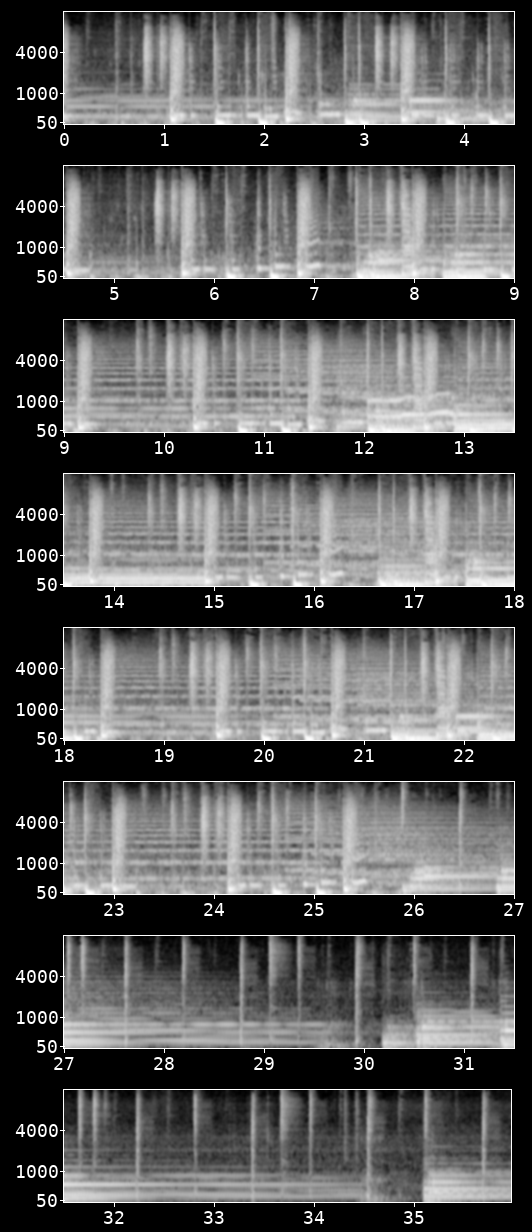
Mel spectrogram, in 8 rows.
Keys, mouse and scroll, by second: 0.9-9.5 typing, 10.7-35.8 typing.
